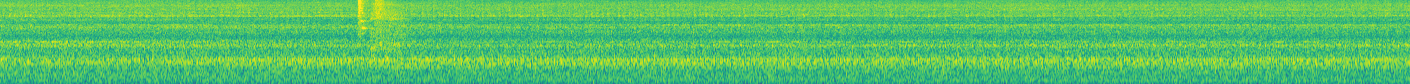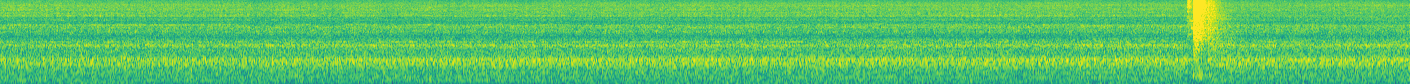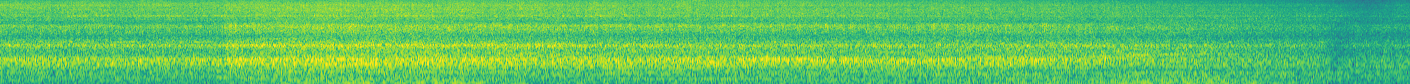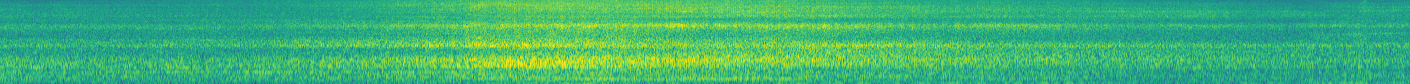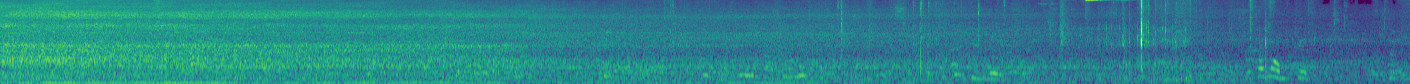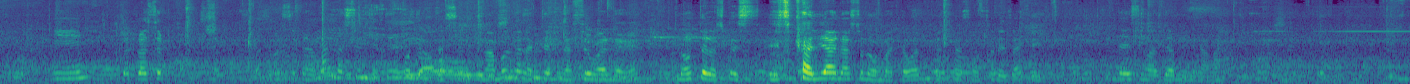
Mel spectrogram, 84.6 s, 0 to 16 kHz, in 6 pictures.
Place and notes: Chartres, France - Chartres station
Chartres station - Several trains make their take in and off on the adjacent platforms 2B and 6 (do not try to understand). I recorded 3 trains. First, a train incoming Chartres station, terminus. After, it's a diesel engine connecting Brou and Courtalain villages. The locomotive makes a terrible noise. Then a conventional TER train ensures the connection between Chartres and Paris-Montparnasse stations. Along the platform, lively conversations take place.
0:00 - 3:00 - The quiet waiting room of the station.
3:00 - 4:10 - The main hall of the station.
4:10 - 5:30 - Incoming train from Le Mans city.
5:28 - PAPA !!!!!
7:30 - 10:45 - Outgoing train to Courtalain village.
10:45 to the end - Outgoing train to Paris.
16:38 - AYOU !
